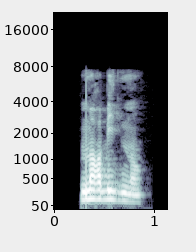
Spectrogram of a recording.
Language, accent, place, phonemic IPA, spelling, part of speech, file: French, France, Lyon, /mɔʁ.bid.mɑ̃/, morbidement, adverb, LL-Q150 (fra)-morbidement.wav
- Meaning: morbidly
